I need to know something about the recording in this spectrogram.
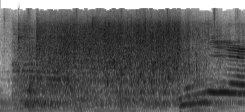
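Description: Toilet flushing from a wall-mounted push-button flush plate: water rushes loudly into the bowl starting just after the button is pressed.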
